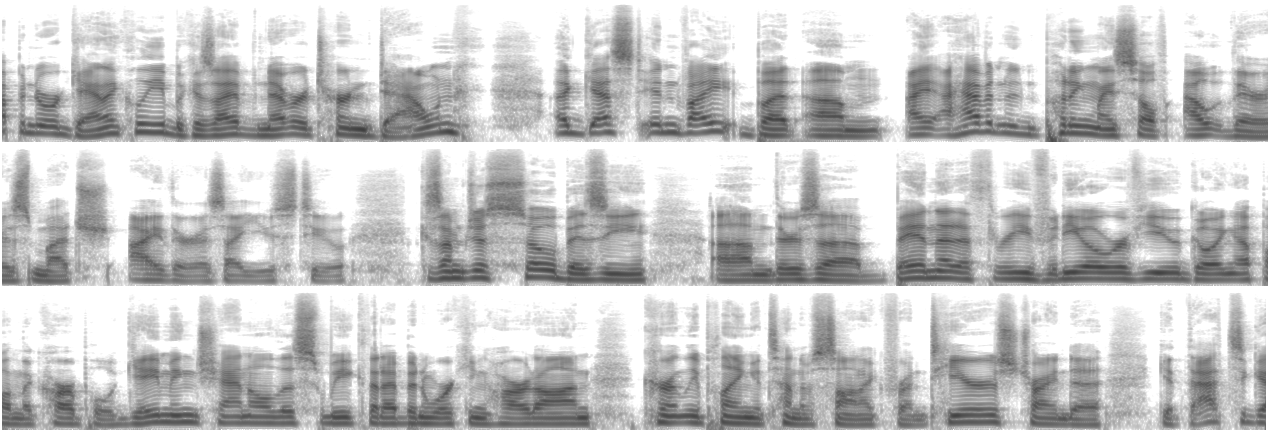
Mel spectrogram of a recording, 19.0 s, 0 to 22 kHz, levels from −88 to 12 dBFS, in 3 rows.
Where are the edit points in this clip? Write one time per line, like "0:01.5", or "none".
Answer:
none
